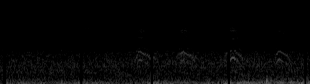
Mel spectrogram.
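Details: Vocalizing during mating on the nest attic, a wild eagle pair in Southwest Florida on the morning of 1 October 2023, busy bringing sticks. Three or four thin, arched calls in the second half are set against steady wind roar.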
